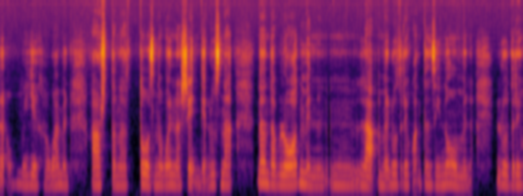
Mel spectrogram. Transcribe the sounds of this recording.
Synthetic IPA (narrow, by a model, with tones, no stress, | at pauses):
ɾa̰˨je˧xa˨wa˦me˨na˨ʂt̪a˨na˧t̪o˧s̬na˧we˦na˧ʂḛ˧nd̪ja̰˨lu˦sna˧na˦nd̪a˧blo˨d̪me˨nla̰˨ʔme˨nlu˦d̪ɾe˦xʷa̰˨nt̪a˦nsi˧no˦me˨na̰˨lu˧d̪ɾe˦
